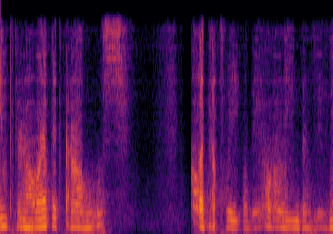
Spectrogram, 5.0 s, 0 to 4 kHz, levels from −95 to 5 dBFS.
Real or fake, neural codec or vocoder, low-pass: fake; codec, 44.1 kHz, 0.9 kbps, DAC; 3.6 kHz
